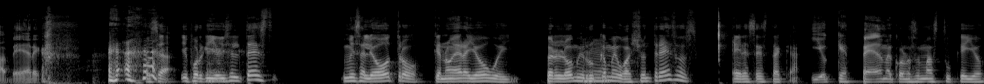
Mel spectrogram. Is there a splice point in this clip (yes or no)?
no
